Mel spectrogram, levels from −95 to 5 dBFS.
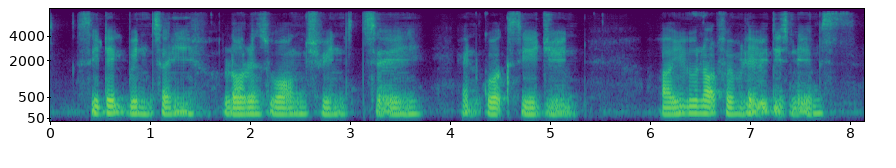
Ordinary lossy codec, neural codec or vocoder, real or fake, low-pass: none; vocoder, 22.05 kHz, 80 mel bands, HiFi-GAN; fake; 7.2 kHz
